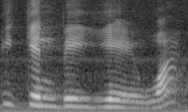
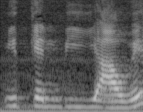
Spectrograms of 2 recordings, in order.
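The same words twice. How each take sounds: First: "Yewa" said as YE-wa, low and soft; pronunciation variant Yewa. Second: "Yahweh" said as YA-weh, low and soft; pronunciation variant Yahweh. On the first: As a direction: offer "Yewa" with e first and a last. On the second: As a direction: offer "Yahweh" with an a in the first syllable. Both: Shown as a demonstration. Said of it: "Nobody now knows the exact pronunciation".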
